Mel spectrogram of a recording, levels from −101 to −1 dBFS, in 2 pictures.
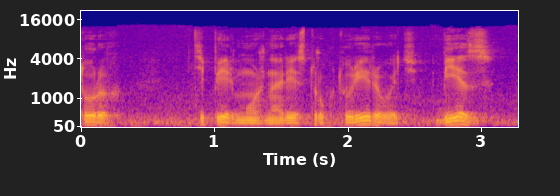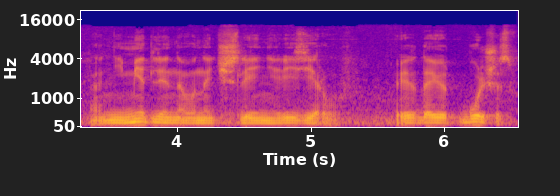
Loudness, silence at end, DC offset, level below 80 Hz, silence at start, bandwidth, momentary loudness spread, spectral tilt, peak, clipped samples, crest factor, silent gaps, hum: -22 LUFS; 0 s; under 0.1%; -54 dBFS; 0 s; 13.5 kHz; 11 LU; -5 dB/octave; -8 dBFS; under 0.1%; 14 dB; none; none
